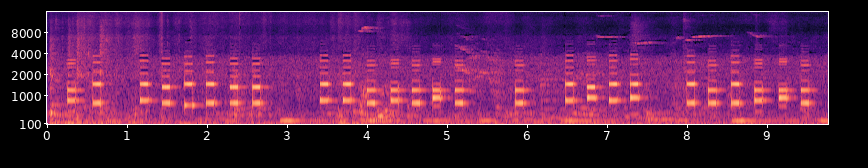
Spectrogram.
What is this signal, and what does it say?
DTMF, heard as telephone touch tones, dialled by hand, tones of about 100 ms, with room echo and the noise of a cafe. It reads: 76 953655 99474*4 4 909# 6467*4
